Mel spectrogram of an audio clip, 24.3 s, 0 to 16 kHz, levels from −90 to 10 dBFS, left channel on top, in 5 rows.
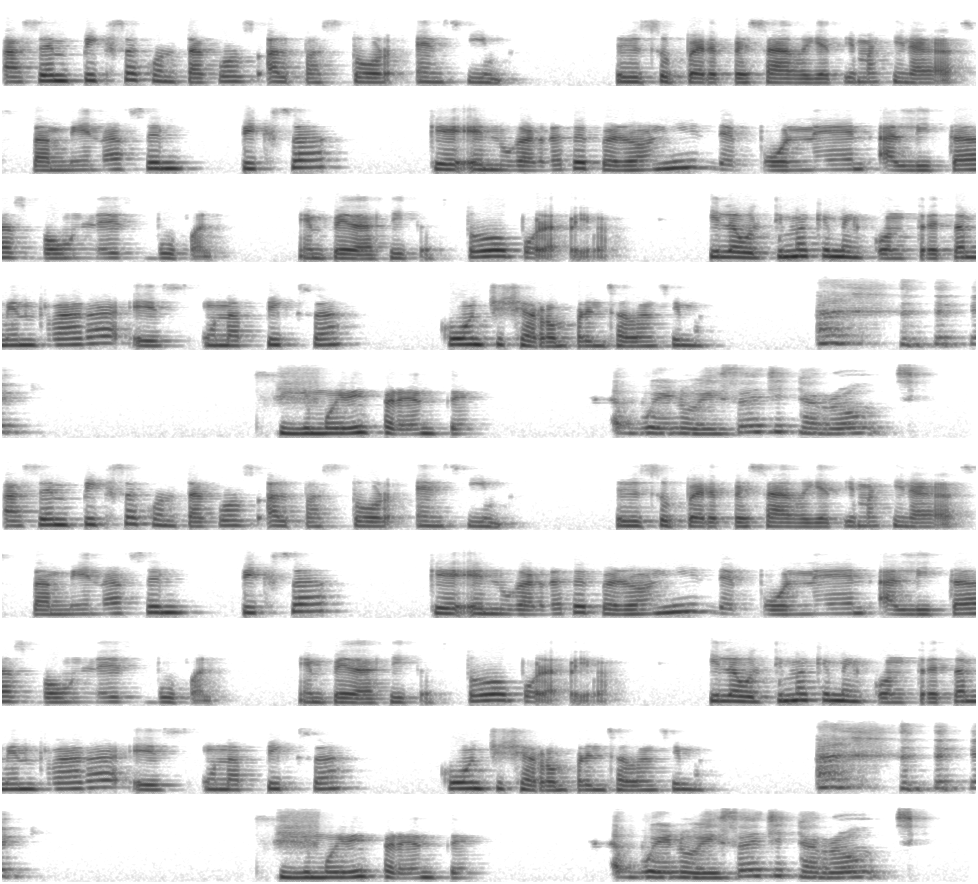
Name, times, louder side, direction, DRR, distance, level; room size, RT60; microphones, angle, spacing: voice 1, 0.0-2.5 3.1-4.8 5.0-5.8 6.1-6.5 7.0-10.8 11.2-11.8 12.1-12.8 13.3-16.3 16.8-18.1 20.9-21.8, left 2 dB, 10° left, 0.4 m, -20 dB
voice 2, 18.7-19.6 20.8-21.1 22.5-24.0, right 3 dB, 35° right, 1.0 m, -25 dB
12.0 x 5.7 x 3.3 m
head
